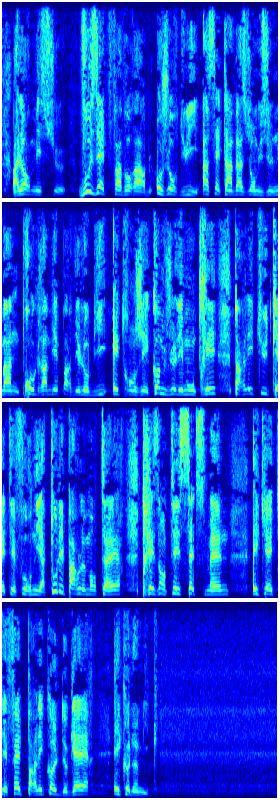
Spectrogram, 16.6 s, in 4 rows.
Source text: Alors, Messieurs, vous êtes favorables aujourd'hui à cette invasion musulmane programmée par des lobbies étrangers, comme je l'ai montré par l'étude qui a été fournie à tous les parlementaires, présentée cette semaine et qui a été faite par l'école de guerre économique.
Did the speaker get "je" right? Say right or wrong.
right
